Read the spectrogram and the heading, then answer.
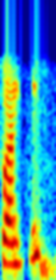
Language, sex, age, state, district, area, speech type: Maithili, female, 18-30, Bihar, Begusarai, rural, conversation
